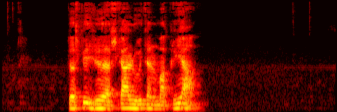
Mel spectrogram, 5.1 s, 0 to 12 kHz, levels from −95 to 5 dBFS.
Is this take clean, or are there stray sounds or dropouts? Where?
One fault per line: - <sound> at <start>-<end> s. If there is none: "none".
none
